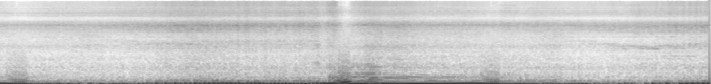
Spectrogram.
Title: Rough idle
